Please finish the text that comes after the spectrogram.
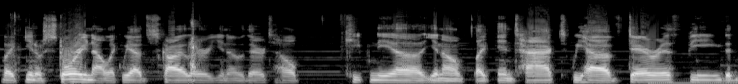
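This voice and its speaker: A man with a fairly low voice talks casually in a fan podcast discussion. He gushes with enthusiasm, and music plays behind him. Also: flat delivery, normal speed. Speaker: podcast panelist.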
